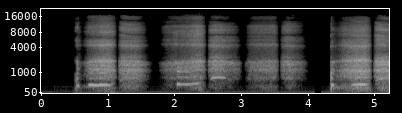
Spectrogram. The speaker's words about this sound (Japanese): 息遣いが近づいてきた。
